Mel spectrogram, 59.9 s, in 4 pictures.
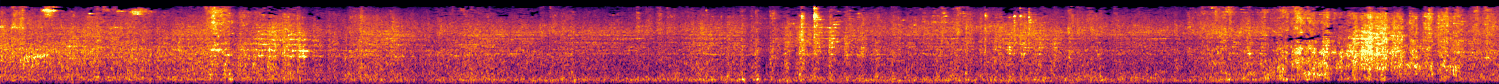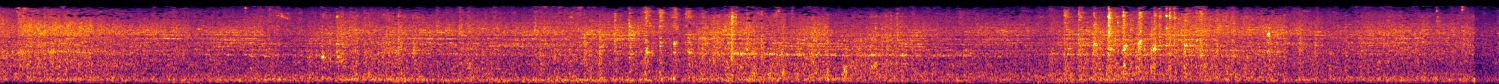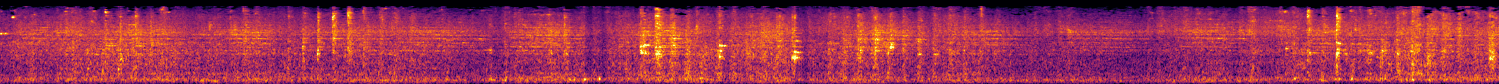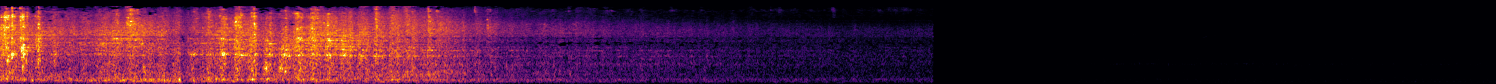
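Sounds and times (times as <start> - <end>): clickety-clack over rail joints: 0.0 - 16.0, 17.5 - 24.6, 25.3 - 40.7, 41.5 - 50.9
train wheels rumbling on rail: 0.0 - 53.0.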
